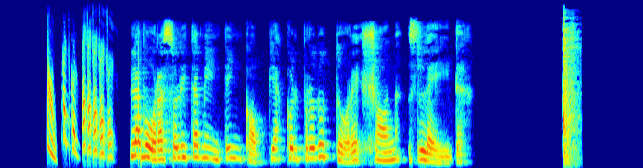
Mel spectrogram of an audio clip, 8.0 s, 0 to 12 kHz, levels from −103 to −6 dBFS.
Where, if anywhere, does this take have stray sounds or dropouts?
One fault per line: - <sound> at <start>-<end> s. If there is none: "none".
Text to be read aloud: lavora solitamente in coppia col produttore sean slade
- chirp at 0.6-1.5 s
- thud at 7.0-7.3 s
